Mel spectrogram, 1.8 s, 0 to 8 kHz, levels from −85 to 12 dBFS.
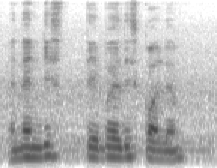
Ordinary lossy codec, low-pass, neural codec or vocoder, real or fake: none; none; none; real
